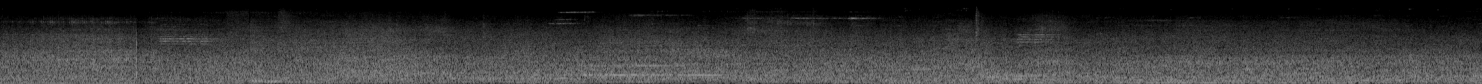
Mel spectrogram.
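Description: Steady street traffic noise around a city bus standing at a stop, with its engine running and passengers boarding.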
